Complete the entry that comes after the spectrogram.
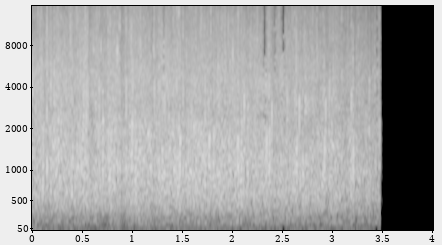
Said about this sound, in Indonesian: Tepuk tangan untuk Ahilman Ibu.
